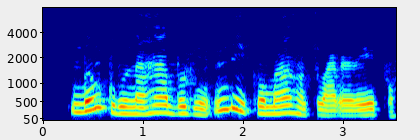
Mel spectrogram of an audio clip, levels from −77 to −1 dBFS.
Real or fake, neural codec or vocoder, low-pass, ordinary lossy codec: real; none; 7.2 kHz; none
